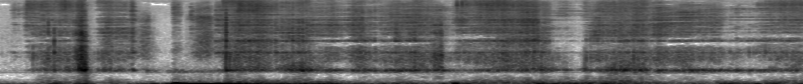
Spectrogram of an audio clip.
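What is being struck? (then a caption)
Wooden bowl. Long dark-painted nails scratch and tap the inside and rim of an empty, hollow, medium-sized round bowl of polished reddish-brown wood resting on green fabric, with a second bowl sitting untouched beside it. Soft, uneven scraping and rasping runs throughout, with a low, dull rumble and a few quiet, short taps that die away at once.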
